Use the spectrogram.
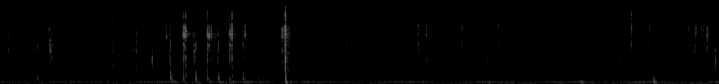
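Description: A blue, hollow plastic Wii controller is held in hand while fingernails tap and press its buttons and scratch its front casing. Quiet, bright clicks and crisp scratches patter irregularly, with the sharpest, loudest taps bunched in the second and third seconds. A faint low hum sits steadily underneath.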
